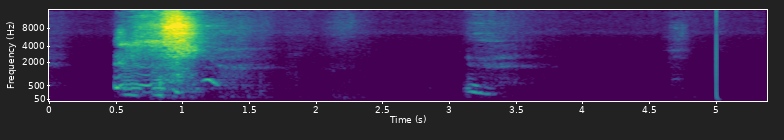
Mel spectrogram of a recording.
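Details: Female, sneezes induced by tickling with a feather, recorded unmuffled: a loud forceful sneeze, then a softer second one a few seconds later, followed by a brief click.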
